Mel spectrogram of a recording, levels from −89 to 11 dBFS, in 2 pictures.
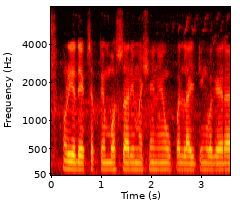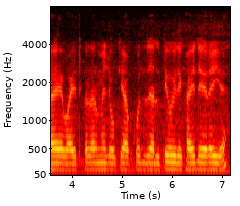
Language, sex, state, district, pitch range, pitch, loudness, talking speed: Hindi, male, Bihar, Lakhisarai, 120-125 Hz, 125 Hz, -26 LUFS, 200 wpm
